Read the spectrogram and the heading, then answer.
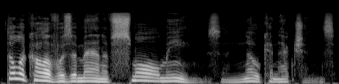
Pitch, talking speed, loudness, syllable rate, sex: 140 Hz, 175 wpm, -18 LUFS, 4.4 syllables/s, male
